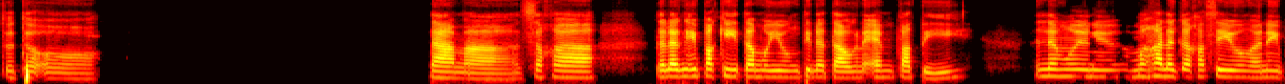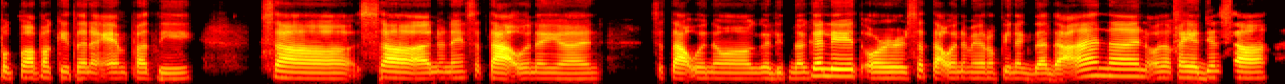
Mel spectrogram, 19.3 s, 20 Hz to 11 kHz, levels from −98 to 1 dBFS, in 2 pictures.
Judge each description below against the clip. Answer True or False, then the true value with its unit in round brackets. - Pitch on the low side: False (200 Hz)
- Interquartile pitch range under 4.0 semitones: True (3.6 semitones)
